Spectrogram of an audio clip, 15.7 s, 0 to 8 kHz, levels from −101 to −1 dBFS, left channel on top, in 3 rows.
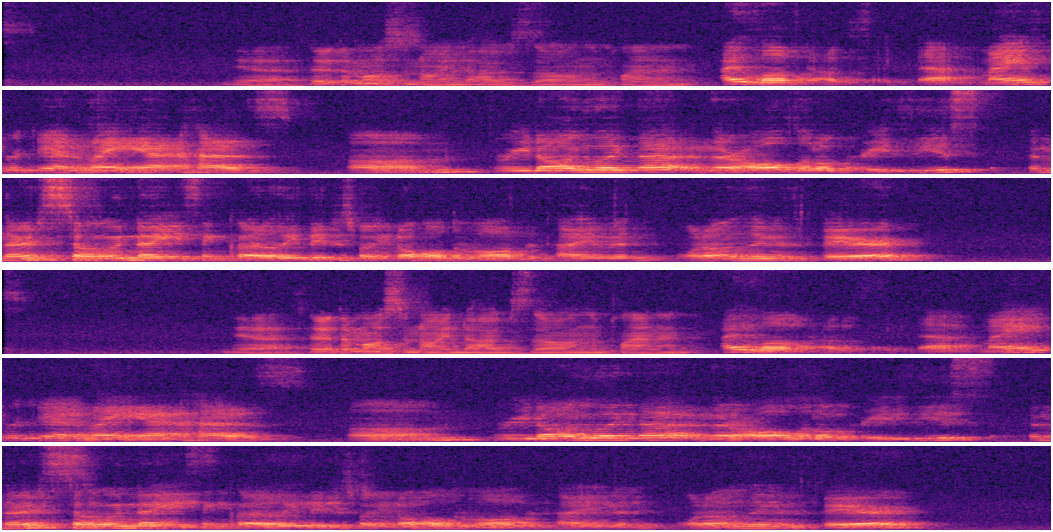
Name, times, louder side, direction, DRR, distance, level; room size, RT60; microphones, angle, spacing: voice 1, 1.1-3.4, right 2 dB, 50° right, 4 dB, 6.7 m, -33 dB
voice 2, 3.6-4.2 4.6-6.6 7.0-10.1 10.4-15.1, left 2 dB, 40° left, 3 dB, 7.2 m, -22 dB
26.5 x 12.0 x 2.8 m, 0.37 s
head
